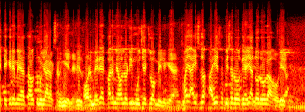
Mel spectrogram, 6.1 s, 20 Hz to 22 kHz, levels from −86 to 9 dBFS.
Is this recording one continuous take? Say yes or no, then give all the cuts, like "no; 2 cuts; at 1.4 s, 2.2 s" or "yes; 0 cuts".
yes; 0 cuts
